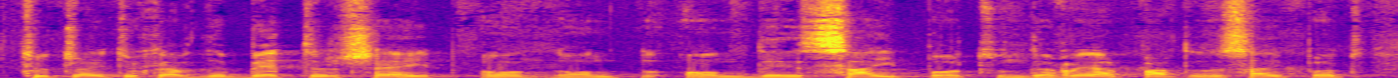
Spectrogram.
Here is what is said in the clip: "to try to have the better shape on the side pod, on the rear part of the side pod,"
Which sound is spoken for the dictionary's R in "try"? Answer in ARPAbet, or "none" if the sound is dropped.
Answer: R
